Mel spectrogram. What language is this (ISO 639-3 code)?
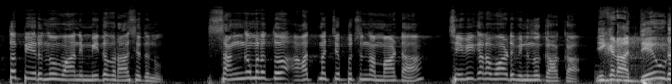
tel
